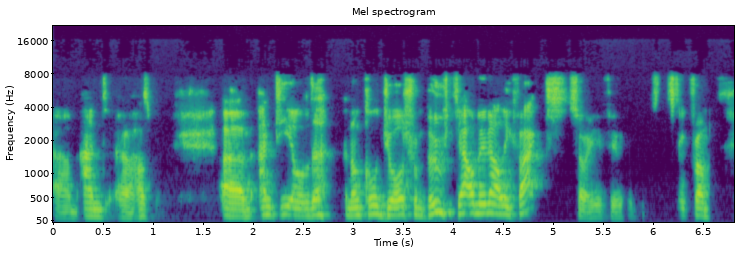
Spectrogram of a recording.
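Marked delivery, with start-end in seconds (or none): 1.7-5.1 put-on Halifax-style northern English accent. Naming the relatives in Halifax who took care of him: northern English accent. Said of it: "why I'm doing that accent".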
